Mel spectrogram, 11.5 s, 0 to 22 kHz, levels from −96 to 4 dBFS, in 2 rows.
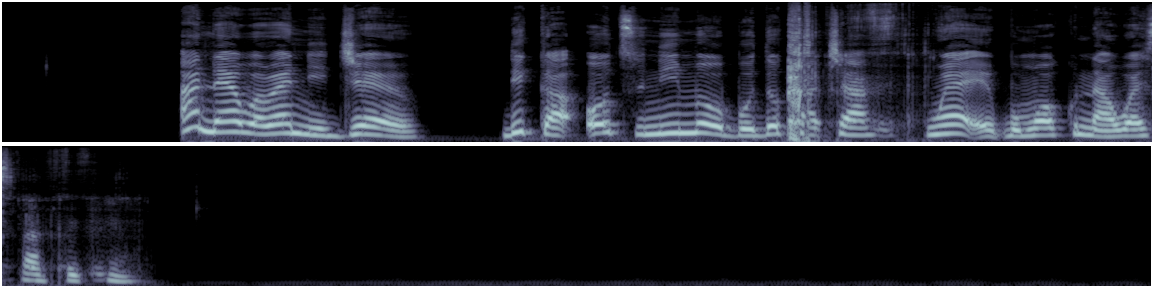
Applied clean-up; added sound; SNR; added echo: neural mask model DeepFilterNet 3.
